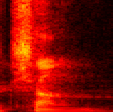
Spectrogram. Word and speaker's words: Chung: And I realized, you know, I read his name wrong and it's Peter Chung, not Peter Chang.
